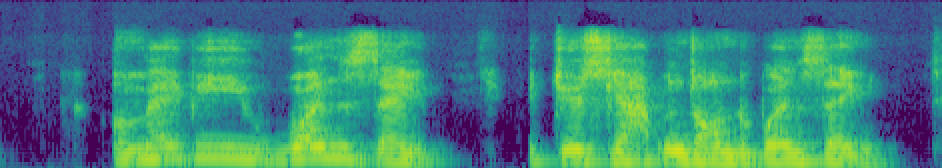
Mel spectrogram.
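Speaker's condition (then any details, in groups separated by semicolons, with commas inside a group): Traumatic brain injury; speech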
